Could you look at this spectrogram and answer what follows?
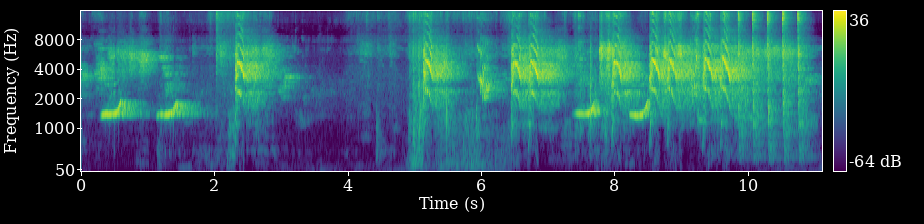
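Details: Caged ringneck parrot pair talking to each other, in Urdu or Hindi. Paired rising whistles open, followed by a pause, then dense harsh screeching notes and two more rising whistles.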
